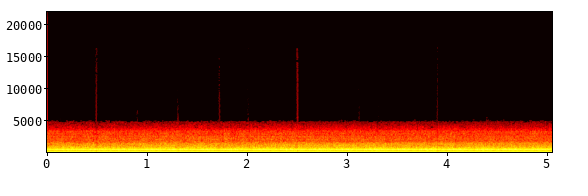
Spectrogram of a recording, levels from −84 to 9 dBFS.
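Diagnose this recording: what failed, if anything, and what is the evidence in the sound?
The failure is at the network and buffer stage of a call: clock drift between sender and receiver. The sender's clock runs about 3 percent slow, so the receiver's jitter buffer keeps draining and never settles. The whole clip carries small timing hiccups at uneven intervals. On a waveform these show as tiny irregular seams. A spectrogram shows brief vertical discontinuities, with nothing above about 12 kHz because the Opus path is band-limited there.

The drift drives repeated timing corrections from 0.13 s to 4.80 s. The receiver repeatedly stretches short pieces, playing the stretch at about 99 percent speed and adding roughly 70 ms in total. Every edit goes the same way, lengthening the sound, but the edits are spaced unevenly. The result is a slightly unsteady tempo rather than obvious clicks. 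A spectrogram shows partials marginally elongated at irregular points, and a waveform shows duplicated cycles spliced in.

Scattered short gaps appear between 0.48 s and 3.16 s. There are around seven of them, each about 10 ms or shorter, together covering roughly 70 ms, or about 3 percent of that stretch. This points to late packets at the network stage, patched by concealment that continues the last sound. Each gap is heard as a brief tick or smear. On a spectrogram each shows as a narrow smeared column where the harmonics freeze briefly, and on a waveform as a short repeated-looking segment.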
